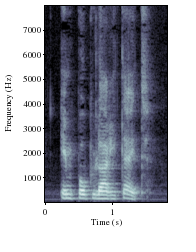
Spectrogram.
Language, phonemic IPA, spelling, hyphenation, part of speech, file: Dutch, /ˌɪm.poː.py.laː.riˈtɛi̯t/, impopulariteit, im‧po‧pu‧la‧ri‧teit, noun, Nl-impopulariteit.ogg
- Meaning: unpopularity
